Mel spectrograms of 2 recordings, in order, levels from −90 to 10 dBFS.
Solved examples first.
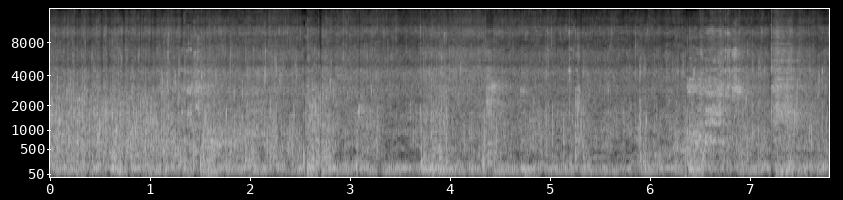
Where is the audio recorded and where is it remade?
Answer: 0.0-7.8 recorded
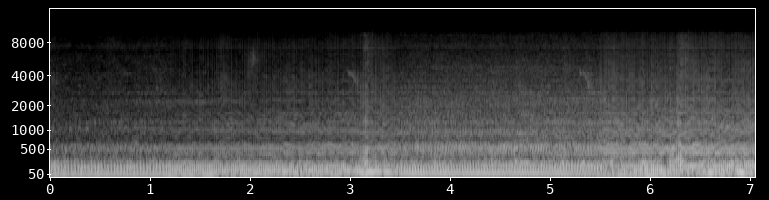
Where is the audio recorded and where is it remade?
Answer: 0.0-1.2 recorded; 1.2-3.5 remade; 3.5-5.5 recorded; 5.5-7.1 remade

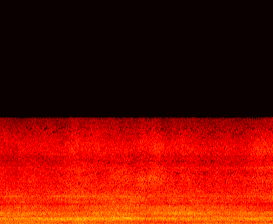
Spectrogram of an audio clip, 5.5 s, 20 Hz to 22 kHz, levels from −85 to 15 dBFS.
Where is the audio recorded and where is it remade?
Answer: 0.0-1.0 recorded; 1.0-1.5 remade; 1.5-4.8 recorded; 4.8-5.5 remade

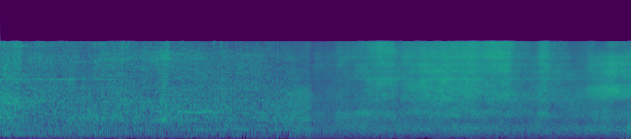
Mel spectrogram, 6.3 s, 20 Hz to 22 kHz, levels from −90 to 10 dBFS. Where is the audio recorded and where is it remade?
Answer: 0.0-2.9 recorded; 2.9-6.3 remade

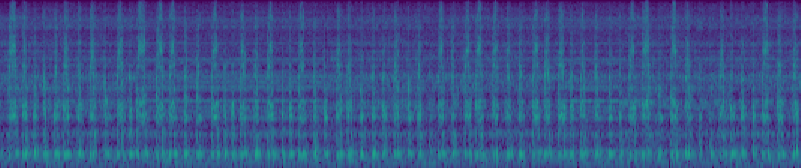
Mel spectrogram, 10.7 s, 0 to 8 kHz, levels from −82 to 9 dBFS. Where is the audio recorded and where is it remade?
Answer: 0.0-1.9 remade; 1.9-4.3 recorded; 4.3-7.5 remade; 7.5-8.3 recorded; 8.3-10.7 remade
